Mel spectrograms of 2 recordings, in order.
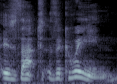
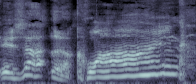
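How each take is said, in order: First: It is said in a plain standard accent. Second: It is said in a broad Cockney accent.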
